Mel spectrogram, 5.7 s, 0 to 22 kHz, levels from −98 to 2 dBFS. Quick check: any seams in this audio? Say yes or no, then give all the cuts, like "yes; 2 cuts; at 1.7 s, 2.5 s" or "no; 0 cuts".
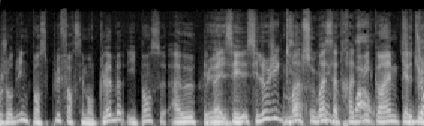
yes; 2 cuts; at 2.7 s, 3.8 s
